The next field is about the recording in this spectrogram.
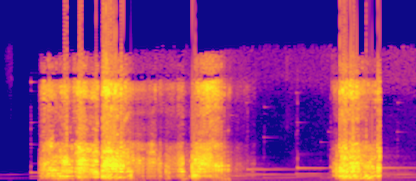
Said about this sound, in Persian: شیر به بچه ها نگاه کرد، به معلم کتاب خانی نگاه کرد، به کتاب های توی دست معلم نگاه کرد، بعد غرش بلندی کرد.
